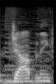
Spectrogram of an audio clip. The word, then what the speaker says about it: Jawblink: Job Link is spelled JAWBLINK. Just think of a shark.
